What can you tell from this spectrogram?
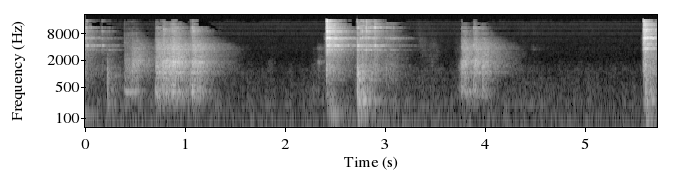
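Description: Ring-toss rings thrown at a box of bottles: a string of sharp clinks with short rattles, one every second or two, as the rings strike the bottle necks and drop.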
